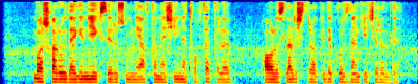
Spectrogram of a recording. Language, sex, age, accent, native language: Uzbek, male, 19-29, Toshkent shahri, Uzbek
